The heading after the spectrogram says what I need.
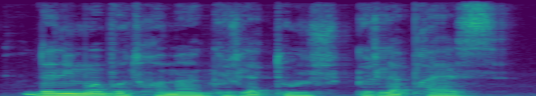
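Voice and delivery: ordinary delivery, nothing marked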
